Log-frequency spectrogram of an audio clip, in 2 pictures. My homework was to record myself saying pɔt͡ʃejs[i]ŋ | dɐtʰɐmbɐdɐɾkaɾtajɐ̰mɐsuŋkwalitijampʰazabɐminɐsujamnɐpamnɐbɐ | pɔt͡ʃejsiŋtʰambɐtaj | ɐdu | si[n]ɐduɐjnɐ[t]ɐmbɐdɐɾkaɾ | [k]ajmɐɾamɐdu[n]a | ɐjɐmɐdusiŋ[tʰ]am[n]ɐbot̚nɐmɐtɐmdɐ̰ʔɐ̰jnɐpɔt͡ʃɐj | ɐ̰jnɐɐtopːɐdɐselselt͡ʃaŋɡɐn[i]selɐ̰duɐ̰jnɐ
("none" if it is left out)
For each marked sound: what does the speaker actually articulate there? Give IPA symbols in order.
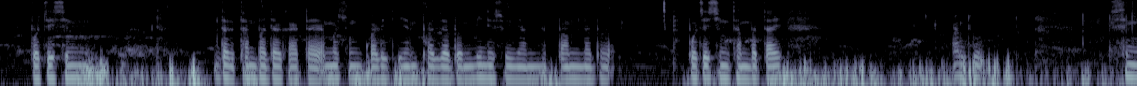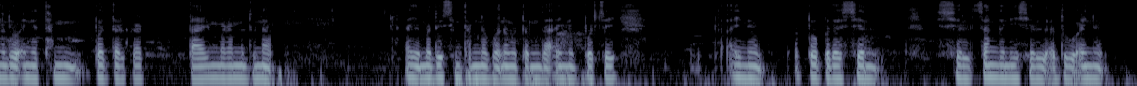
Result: i, ŋ, tʰ, t, n, tʰ, n, i

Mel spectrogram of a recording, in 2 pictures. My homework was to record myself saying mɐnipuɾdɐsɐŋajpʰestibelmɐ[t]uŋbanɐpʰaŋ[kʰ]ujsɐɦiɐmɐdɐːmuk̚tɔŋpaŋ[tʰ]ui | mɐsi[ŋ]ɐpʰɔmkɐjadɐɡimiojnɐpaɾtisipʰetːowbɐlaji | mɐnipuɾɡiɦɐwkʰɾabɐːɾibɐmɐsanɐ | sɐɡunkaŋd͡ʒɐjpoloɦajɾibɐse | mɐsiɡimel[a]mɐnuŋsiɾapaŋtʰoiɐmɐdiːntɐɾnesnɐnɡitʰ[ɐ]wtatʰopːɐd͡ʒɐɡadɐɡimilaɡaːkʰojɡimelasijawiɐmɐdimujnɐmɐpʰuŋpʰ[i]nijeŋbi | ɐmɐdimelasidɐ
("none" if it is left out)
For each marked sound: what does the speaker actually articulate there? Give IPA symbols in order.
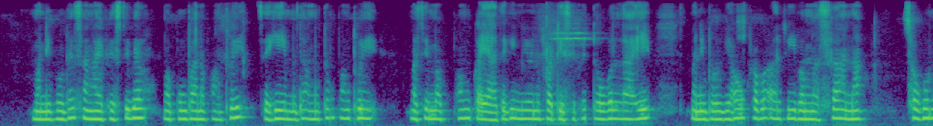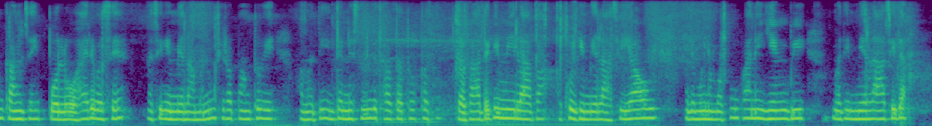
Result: p, tʰ, tʰ, m, a, a, a

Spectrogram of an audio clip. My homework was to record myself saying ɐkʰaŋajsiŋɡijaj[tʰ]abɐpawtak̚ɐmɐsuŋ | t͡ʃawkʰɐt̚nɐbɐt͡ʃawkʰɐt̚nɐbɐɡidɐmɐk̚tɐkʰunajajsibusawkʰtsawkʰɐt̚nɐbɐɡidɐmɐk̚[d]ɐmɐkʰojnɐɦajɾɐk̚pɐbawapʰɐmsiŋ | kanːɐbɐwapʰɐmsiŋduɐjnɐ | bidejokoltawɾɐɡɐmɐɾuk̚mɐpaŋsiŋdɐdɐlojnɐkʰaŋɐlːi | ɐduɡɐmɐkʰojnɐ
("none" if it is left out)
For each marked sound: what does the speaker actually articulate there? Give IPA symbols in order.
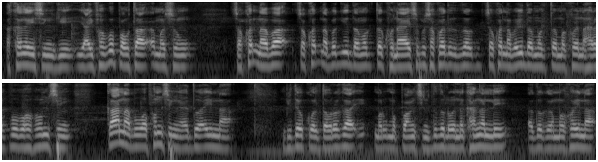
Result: pʰ, t

